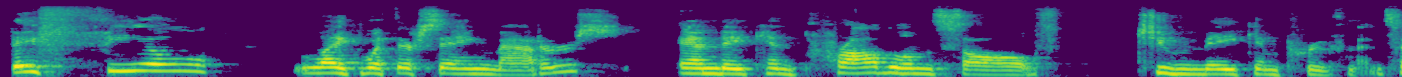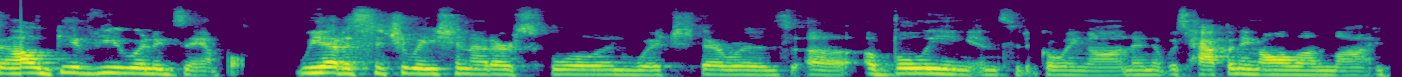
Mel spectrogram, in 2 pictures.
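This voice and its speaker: A woman guest on a podcast interview, from Maine, talking in an earnest, reflective way and growing animated as she tells stories. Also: medium pitch, normal speed, poor audio. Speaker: guest, education consultant and author.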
